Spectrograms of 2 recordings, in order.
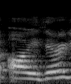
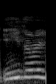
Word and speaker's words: either: اینجا either یا میتونی بگی either یا either. It doesn't matter. ربطی هم به تلفظ اینا هم نداره. Pronunciation جفتش درسته.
